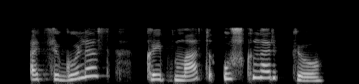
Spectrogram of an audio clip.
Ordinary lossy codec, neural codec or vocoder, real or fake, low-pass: Opus, 64 kbps; none; real; 5.4 kHz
